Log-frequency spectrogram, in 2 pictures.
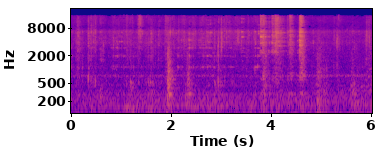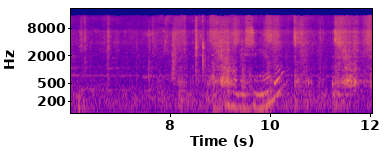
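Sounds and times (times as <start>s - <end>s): bowl and spatula clinking on pan: 0.8s - 4.8s.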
